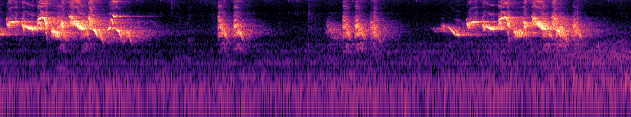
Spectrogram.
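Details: Double-collared seedeater free in the street, singing rapid twittering phrases of high chirps and down-slurred whistles, with short buzzy notes between the main phrases.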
